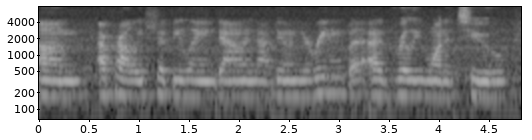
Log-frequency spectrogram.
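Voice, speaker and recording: A woman speaks at a moderate pace and fairly low pitch in a monotone, flat intonation. Audible room echo and noticeable background noise surround her. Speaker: tarot reader. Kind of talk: tarot reading monologue. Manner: casual, many fillers.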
